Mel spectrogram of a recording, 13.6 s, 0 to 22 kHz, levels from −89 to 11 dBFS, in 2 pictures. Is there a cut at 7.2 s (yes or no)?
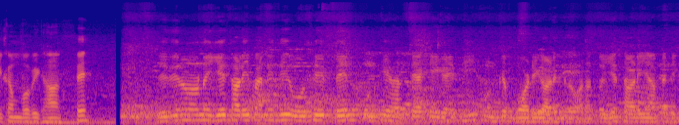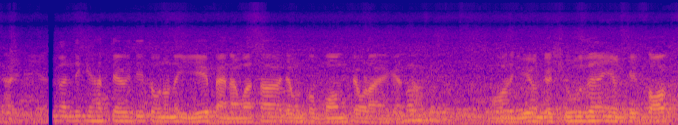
yes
